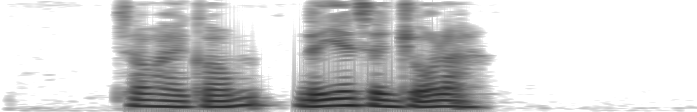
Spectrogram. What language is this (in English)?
Cantonese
